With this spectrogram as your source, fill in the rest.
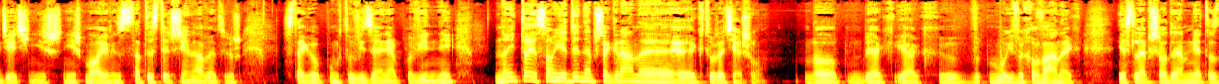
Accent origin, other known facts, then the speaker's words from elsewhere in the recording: Mrągowo, Warmian-Masurian Voivodeship, Poland; now in Suwałki, Poland; Przyjechałem z Mrągowa. Moje miasto rodzinne to Mrągowo. Po podróżach po Giżycku-Olsztynie na stałe zameldowałem się w Suwałkach. Tutaj też byłem w wojsku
